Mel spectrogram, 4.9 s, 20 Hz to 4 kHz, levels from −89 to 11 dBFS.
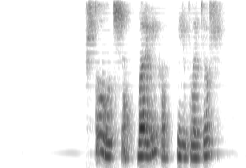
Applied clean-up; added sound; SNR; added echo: neural mask model DeepFilterNet 3.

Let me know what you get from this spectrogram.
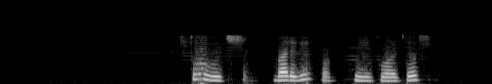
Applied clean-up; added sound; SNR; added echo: neural separator model SepFormer WHAMR!.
